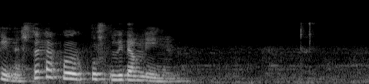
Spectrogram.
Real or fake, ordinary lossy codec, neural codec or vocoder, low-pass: fake; Opus, 64 kbps; codec, 44.1 kHz, 3.4 kbps, Pupu-Codec; 7.2 kHz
